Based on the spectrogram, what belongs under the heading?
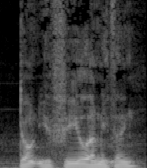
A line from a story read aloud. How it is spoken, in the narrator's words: he said to me very gravely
